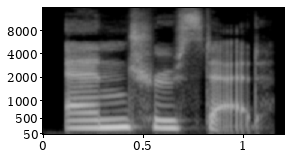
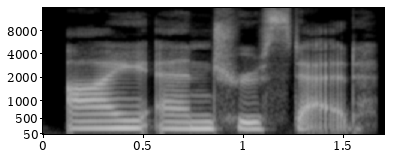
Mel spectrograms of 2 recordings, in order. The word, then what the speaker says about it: interested: Many people pronounce it as 3 syllables, N true stead. Not interested? Some people say it that way, but in natural speech, you often hear I-N true stead.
